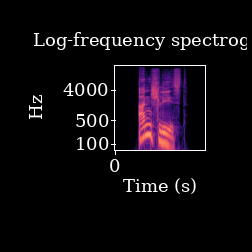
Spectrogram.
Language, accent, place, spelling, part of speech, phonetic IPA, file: German, Germany, Berlin, anschließt, verb, [ˈanˌʃliːst], De-anschließt.ogg
- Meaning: inflection of anschließen: 1. second/third-person singular dependent present 2. second-person plural dependent present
